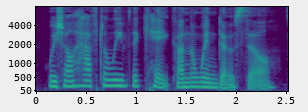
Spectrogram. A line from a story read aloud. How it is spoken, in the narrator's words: said Oudarde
